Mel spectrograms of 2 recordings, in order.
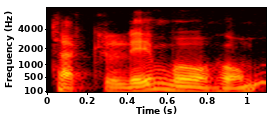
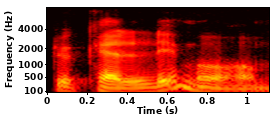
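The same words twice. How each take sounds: First: "taklimuhum" with k closed straight onto l; first reading, taklimuhum. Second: "tukallimuhum" with a vowel after k and doubled l; second reading, tukallimuhum. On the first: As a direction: say "taklimuhum" as tak-LEE-mu-hum. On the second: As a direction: say "tukallimuhum" as tu-KAL-li-mu-hum. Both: Shown as a demonstration. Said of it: "Which one is it?".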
